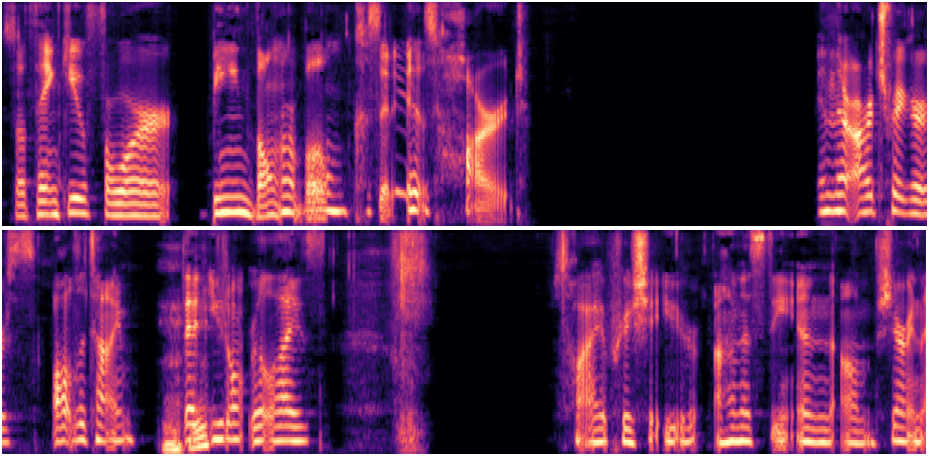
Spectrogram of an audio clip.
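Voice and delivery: crying while speaking. Podcast host thanking someone for sharing a personal post, tearful. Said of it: "let me wipe my tears off my eyes because I felt every word".

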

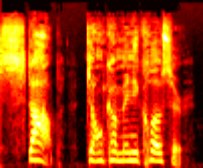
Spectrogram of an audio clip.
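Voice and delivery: very high, very loud, forceful shout. Retelling what self-defense trainees said when approached: imitating a very loud command. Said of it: "they would very loudly say".

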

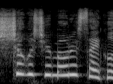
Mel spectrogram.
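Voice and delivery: very high, squeaky little pleading voices. Little cousins crowd around a relative who has a motorcycle, squeaked. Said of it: "they squeaked".

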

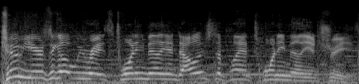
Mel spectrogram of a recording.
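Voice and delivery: very high, hard, shouted voice. Retelling what a caller named Jimmy said: imitating Jimmy shouting. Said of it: "there's no need to shout".

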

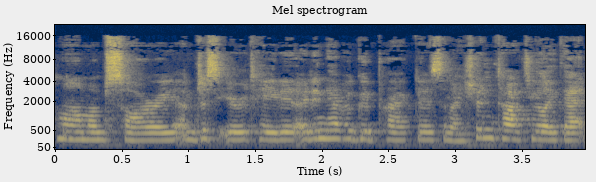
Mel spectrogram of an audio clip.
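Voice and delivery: ordinary delivery

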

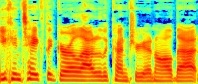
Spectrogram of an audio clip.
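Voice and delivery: ordinary talk

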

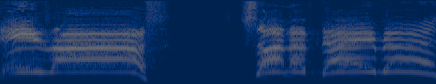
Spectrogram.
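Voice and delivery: very high, drawn-out scream at the top of the lungs. Retelling a man crying out to Jesus for mercy: retelling a full-voice scream. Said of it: "scream at his loudest voice".

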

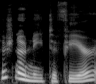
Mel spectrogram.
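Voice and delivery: plain

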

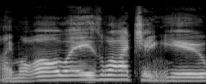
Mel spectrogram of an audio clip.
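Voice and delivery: hoarse, slow, creaky, lizardy monster drawl. Describing a hoarse voice by quoting a monster: Roz from Monsters, Inc. voice. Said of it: "Roz, the lizardy looking monster ... she would say".

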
